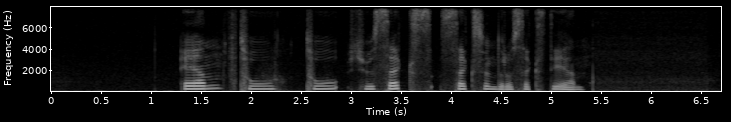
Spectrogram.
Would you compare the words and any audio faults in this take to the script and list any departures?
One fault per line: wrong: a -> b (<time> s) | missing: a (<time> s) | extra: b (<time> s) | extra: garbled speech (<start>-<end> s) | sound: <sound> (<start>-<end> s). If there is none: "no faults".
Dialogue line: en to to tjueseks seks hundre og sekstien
no faults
